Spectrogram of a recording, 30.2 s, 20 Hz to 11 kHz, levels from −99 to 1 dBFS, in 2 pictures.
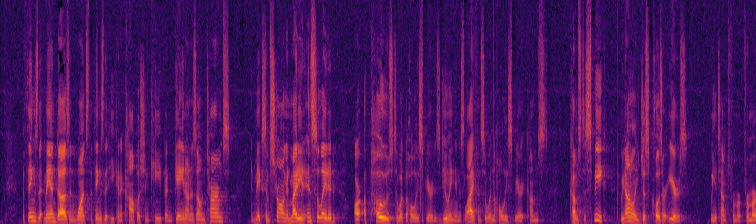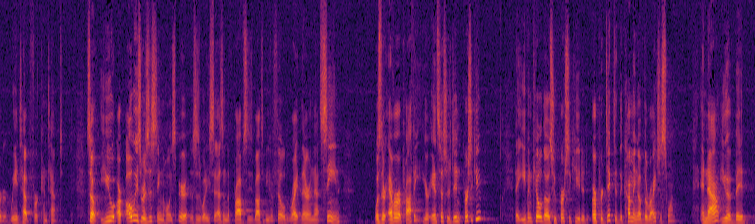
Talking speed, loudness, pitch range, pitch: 240 wpm, -35 LUFS, 130-180 Hz, 155 Hz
